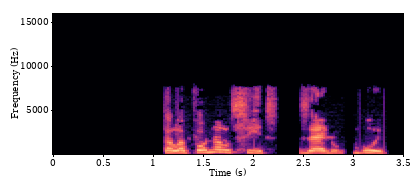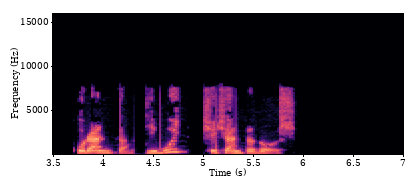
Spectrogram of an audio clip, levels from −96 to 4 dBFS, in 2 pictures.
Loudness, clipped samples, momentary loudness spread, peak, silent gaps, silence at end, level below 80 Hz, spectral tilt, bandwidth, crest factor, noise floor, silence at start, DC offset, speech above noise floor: -17 LUFS; under 0.1%; 11 LU; -2 dBFS; 2.25-2.45 s, 2.93-2.98 s, 3.34-3.69 s, 4.88-4.98 s; 1.1 s; -54 dBFS; -4 dB/octave; 8 kHz; 18 dB; under -90 dBFS; 1.1 s; under 0.1%; over 73 dB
